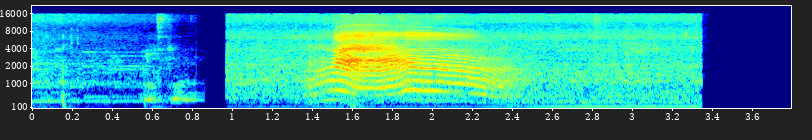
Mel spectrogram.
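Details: A male house cat, described as back to normal after a spell and spending an uneventful time at home, gives a single clear meow lasting under a second that rises then falls in pitch, over a steady low hum, with faint brief sounds just before.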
